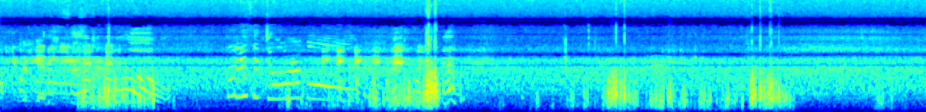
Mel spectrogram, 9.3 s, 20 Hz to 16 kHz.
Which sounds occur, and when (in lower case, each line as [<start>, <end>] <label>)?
[0.00, 0.90] man speaking
[0.00, 3.81] conversation
[0.00, 9.25] wind
[0.75, 1.66] woman speaking
[0.75, 1.69] wind noise (microphone)
[1.02, 1.09] tick
[2.26, 3.59] woman speaking
[2.63, 2.67] tick
[2.91, 4.57] wind noise (microphone)
[3.21, 4.64] laughter
[4.29, 4.36] tick
[5.60, 7.95] wind noise (microphone)
[5.61, 5.68] tick
[5.87, 5.91] tick
[6.16, 6.24] tick
[7.53, 7.59] tick
[7.67, 7.74] tick
[8.74, 8.98] wind noise (microphone)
